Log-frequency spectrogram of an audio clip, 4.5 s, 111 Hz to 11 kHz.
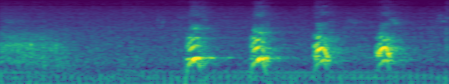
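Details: A baby Himalayan tahr gives four short, nasal bleats, evenly spaced about two-thirds of a second apart; recorded 9 July 2019.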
